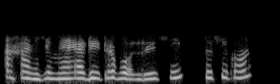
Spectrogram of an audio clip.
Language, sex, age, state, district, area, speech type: Punjabi, female, 18-30, Punjab, Fazilka, rural, conversation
